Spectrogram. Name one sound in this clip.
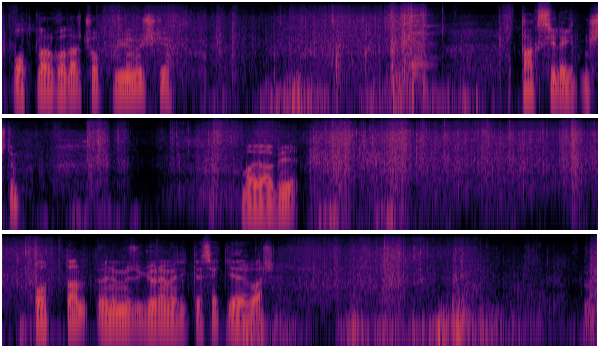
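Plastic sheeting rustles and crinkles under a hand.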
